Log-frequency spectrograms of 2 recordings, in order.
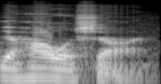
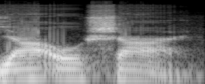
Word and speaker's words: Yaoshai: So now the way you pronounce Hoshai's name is not Yahawashai, not Yahushai, not Yehoshua, etc. It is Yaoshai, Yaoshai.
